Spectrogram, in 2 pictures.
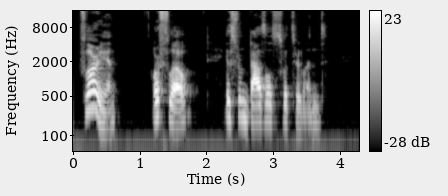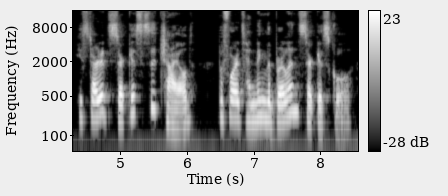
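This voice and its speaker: A woman hosting a podcast, reading a scripted intro and then interviewing a guest with upbeat, encouraging responses. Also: mid-range voice. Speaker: podcast host.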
